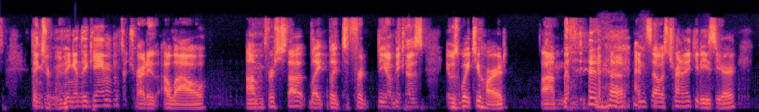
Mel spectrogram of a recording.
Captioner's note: laughs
